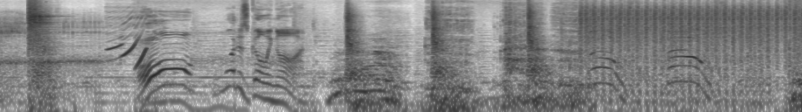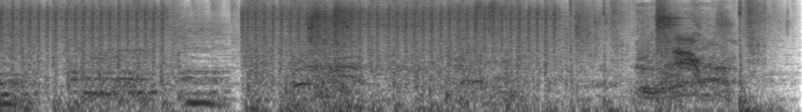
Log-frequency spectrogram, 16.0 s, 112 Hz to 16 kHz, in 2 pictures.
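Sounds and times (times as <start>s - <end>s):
background music: 0.0s - 16.0s.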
